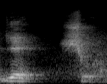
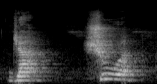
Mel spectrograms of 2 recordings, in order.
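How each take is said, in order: First: The first syllable has a short 'eh' vowel. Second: The first syllable has an open 'ah' vowel. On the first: The speaker calls it wrong. "la pluma mentirosa de los escribas" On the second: The speaker calls it right. "Yahshua en lugar de Yeshua"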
